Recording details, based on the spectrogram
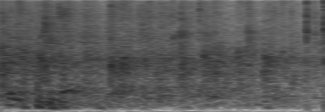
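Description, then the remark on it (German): An audience claps in a steady, dense patter of many hands, with a murmur of voices mixed into the applause throughout. “Ja, ich lasse die Leute jetzt mal klatschen.”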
